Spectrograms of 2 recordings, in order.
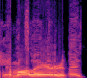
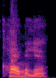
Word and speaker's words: Kamala: We're talking about Camala. Let's stick to the subject. Oh, god damn it, dude. Her name is pronounced Kamala.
